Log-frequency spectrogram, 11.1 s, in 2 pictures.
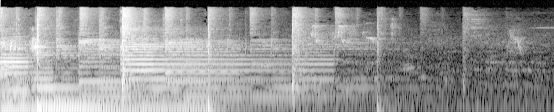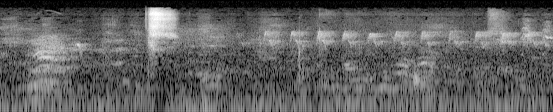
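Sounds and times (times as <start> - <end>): small bird chirping: 2.9 - 11.0
brief hiss: 7.0 - 7.4.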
